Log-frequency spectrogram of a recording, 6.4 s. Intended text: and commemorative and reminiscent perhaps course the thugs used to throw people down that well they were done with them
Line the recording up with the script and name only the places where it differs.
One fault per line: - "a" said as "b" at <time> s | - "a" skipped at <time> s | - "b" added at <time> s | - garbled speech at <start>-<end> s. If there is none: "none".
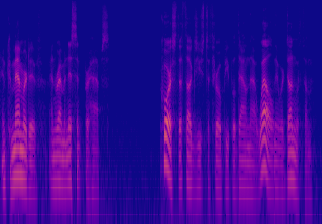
none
